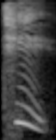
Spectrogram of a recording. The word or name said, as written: ti4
